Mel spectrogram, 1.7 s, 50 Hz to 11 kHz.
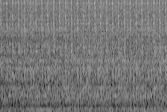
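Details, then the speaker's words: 2007-2010 Mercedes Sprinter NCV3 diesel idling after reseating the separated turbo resonator on the outlet pipe; earlier loud escaping air now gone, steady low clatter with no hiss, intake sealed. "that sounds significantly better we went to look at it it sounded like there was a lot of air escaping and I think that pushing the resonator pieces together really helped quiet it down"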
